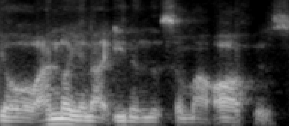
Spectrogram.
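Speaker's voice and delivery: annoyed, indignant, irritated tone with rising pitch. Retelling what a man said in his office, imitating someone irritated. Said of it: "he just kind of got like irritated".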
